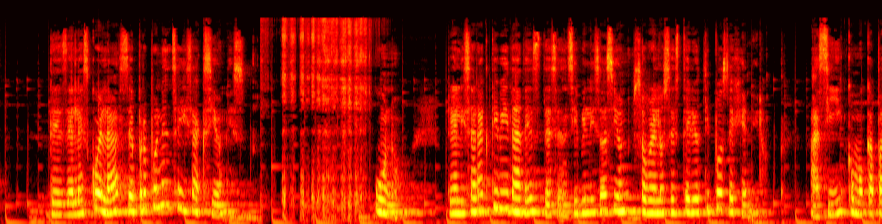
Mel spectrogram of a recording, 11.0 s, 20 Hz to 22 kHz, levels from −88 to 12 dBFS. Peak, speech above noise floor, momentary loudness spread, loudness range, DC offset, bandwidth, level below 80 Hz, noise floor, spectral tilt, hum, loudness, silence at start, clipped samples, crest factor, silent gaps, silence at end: 0 dBFS; 21 dB; 12 LU; 5 LU; under 0.1%; 16 kHz; -40 dBFS; -36 dBFS; -4 dB/octave; none; -16 LUFS; 0.05 s; under 0.1%; 16 dB; none; 0 s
